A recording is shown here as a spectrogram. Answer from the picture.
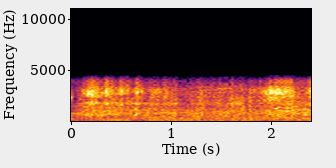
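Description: Steady low drone of road and engine noise inside a moving van's cabin, with bursts of boys' laughter in the first half.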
